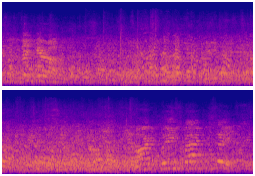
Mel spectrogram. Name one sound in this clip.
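A man talks close by amid the chatter.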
